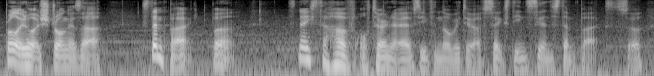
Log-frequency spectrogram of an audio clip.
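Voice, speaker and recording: Soft background music accompanies a young man giving casual, rambling commentary while he plays a game. He speaks fairly quickly in a lowish voice with vocal fry, stays chatty, restarts often, and hiccups now and then.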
